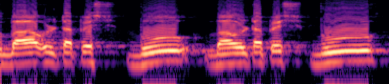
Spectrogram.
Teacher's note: پیش کو لمبا کرنے سے واو ساکن کی آواز نکلتی ہے، یا یہ کہہ رہے ہیں کہ واو مدہ کی پہچان یہ ہے کہ واو ساکن سے پہلے پیش ہوتی ہے.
